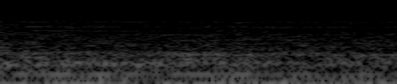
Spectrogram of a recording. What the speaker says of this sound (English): Excuse the train that's like literally just going past my house.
